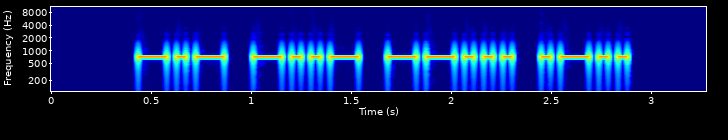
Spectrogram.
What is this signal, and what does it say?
Morse code, heard as a keyed tone, about 25 wpm, 700 Hz. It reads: KX7L
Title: NA SOTA Chaser Callsigns 25wpm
